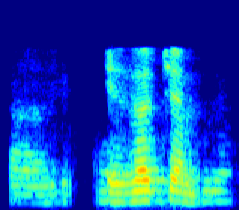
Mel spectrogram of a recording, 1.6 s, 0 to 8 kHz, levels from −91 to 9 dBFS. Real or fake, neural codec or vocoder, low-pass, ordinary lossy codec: real; none; 7.2 kHz; AAC, 16 kbps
